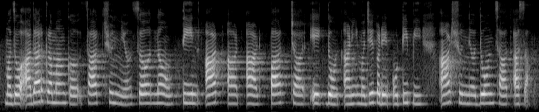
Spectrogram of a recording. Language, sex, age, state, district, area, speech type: Goan Konkani, female, 18-30, Goa, Pernem, rural, read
